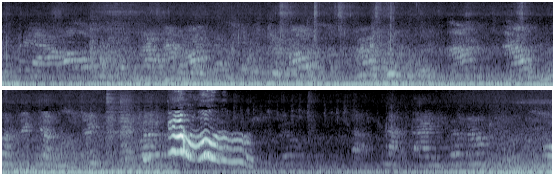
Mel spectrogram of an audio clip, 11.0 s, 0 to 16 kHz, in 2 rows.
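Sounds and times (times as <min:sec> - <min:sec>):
young dog whining: 0:07.1 - 0:08.1.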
